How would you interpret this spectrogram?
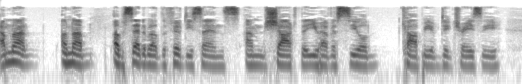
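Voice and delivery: ordinary talk

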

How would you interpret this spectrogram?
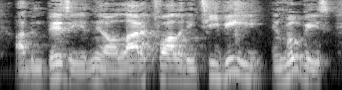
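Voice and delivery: plain

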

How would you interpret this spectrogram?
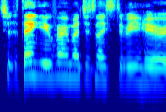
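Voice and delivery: weepy, tearful voice, in tears. Retelling an old stand-up act where he cries on stage: imitating own tearful stage bit. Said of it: "And I'm in tears".

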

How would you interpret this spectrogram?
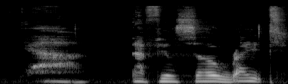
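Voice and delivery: teary, tearful voice, pitched very high. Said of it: "start tearing up".

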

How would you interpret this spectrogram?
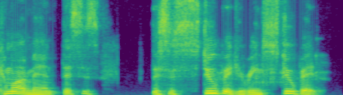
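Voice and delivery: loud, high yell of pain. Voicing a character whose arm is twisted, yelling out in pain. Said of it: "he's going to kinda yell out as you twist his arm".

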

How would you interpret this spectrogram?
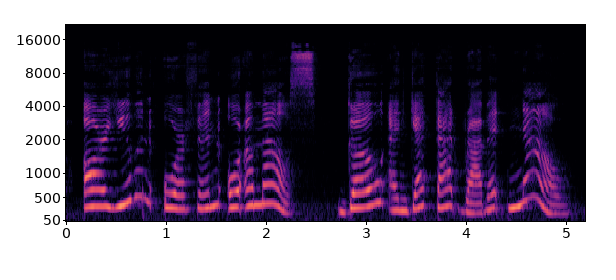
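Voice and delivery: sharp, high, deliberate snapped tone. Speaking to a hesitant boy about fetching a rabbit, snapped. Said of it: "snapped Prudence".

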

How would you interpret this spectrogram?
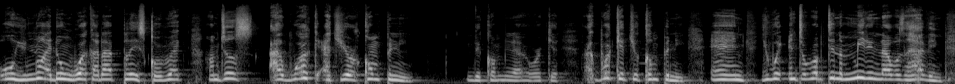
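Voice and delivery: put-on mild, half-hearted yelling with a scolding edge. Quoting a woman who called back about work, retelling her yelling. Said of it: "she's calling me back and she's yelling".

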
